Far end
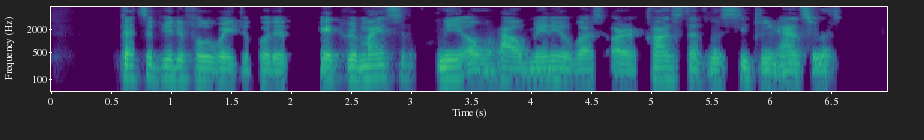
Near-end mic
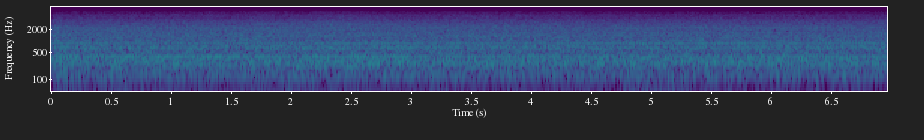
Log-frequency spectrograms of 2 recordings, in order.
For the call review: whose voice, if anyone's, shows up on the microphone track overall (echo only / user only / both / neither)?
neither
